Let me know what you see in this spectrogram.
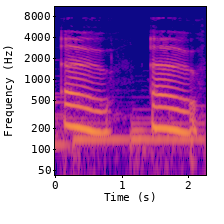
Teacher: as a gliding vowel so the sound goes from o o it's like your mouth closes down as you go through the vowel · So the sound goes from O, O. It's like your mouth closes down as you go through the vowel O. To make this sound, your tongue starts off nice and relaxed with your mouth slightly open in a round shape. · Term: diphthong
